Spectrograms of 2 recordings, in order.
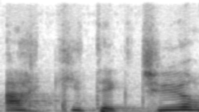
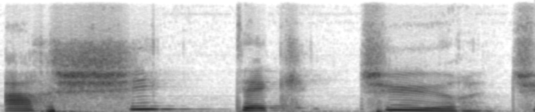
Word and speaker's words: architecture: Je pense notamment au mot, ici on ne dit pas architecture, mais architecture, avec le U, architecture.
